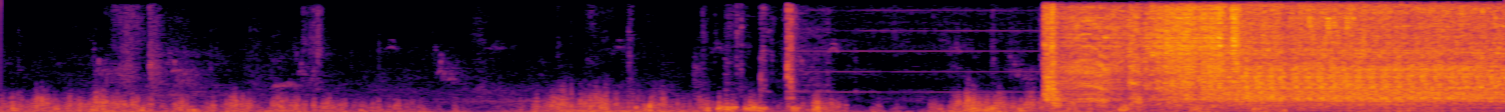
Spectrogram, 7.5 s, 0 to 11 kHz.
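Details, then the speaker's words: 2004 Vauxhall Corsa C 1.2 petrol, off the road two years, before oil change on old oil: cranks, catches, then idles with a busy top-end clatter, likely tired valvetrain; oil change and flush expected to help. "Sounds a bit noisy at the top end, so it definitely benefits from an oil change, and we can get an oil push as well."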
